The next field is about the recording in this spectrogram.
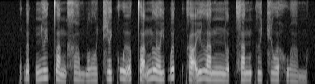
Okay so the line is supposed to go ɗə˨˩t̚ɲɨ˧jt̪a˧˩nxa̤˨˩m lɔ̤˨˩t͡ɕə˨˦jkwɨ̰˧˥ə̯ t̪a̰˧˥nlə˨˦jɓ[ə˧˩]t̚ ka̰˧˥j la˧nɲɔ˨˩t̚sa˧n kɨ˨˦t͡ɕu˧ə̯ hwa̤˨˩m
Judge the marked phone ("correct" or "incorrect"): incorrect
